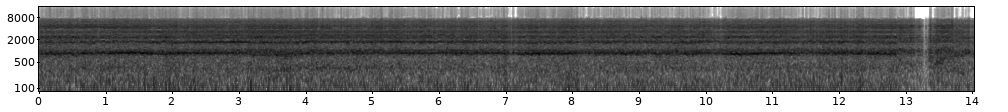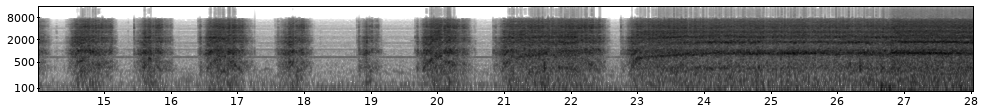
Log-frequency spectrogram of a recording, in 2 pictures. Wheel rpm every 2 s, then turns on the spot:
220, 230, 230, 230, 230, 230, 150, 40, 30, 20, 90, 120, 230, 230.
none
